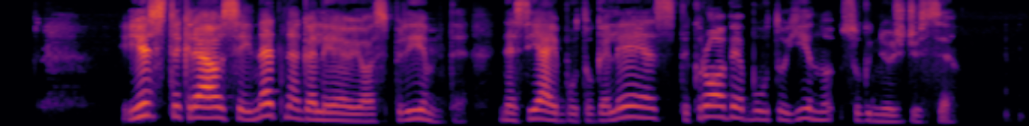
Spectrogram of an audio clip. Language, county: Lithuanian, Kaunas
